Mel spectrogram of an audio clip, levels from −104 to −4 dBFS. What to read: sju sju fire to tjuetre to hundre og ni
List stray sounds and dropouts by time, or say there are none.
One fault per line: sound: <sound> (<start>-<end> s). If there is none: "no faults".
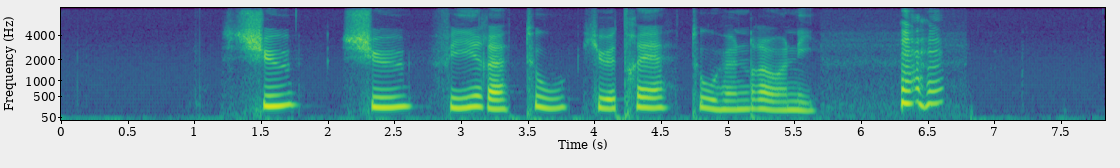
sound: laugh (6.3-6.6 s)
